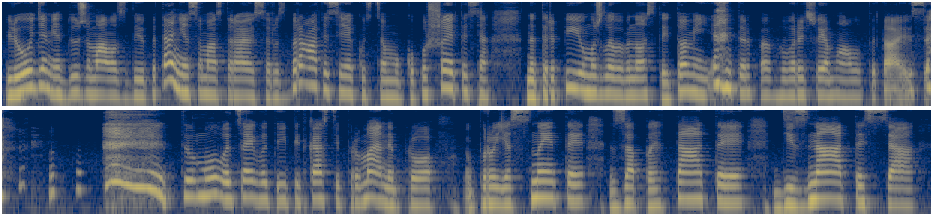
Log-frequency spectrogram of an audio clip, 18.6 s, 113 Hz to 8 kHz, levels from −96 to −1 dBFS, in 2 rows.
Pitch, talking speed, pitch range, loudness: 180 Hz, 120 wpm, 170-210 Hz, -32 LUFS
